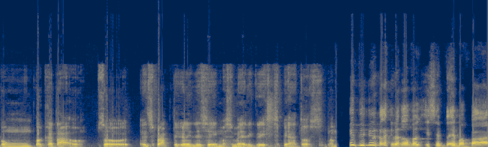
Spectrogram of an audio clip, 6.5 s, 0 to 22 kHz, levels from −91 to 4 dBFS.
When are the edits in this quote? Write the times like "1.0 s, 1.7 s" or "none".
4.5 s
